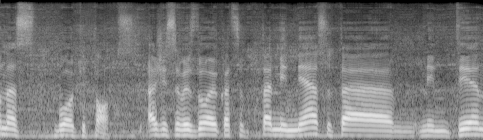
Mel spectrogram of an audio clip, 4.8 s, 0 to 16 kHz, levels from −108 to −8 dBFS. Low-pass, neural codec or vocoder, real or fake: 14.4 kHz; codec, 44.1 kHz, 7.8 kbps, Pupu-Codec; fake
